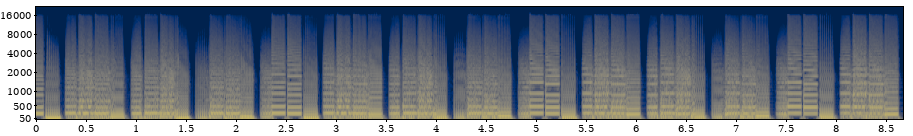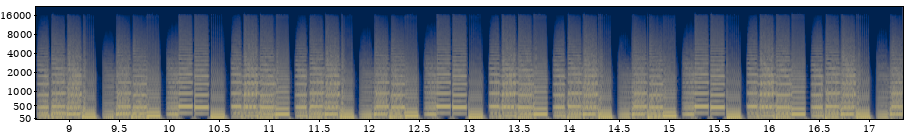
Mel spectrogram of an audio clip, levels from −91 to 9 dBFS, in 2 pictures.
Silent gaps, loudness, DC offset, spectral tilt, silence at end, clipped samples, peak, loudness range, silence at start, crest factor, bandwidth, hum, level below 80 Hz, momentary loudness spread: none; -21 LUFS; under 0.1%; -7.5 dB/octave; 0 s; under 0.1%; -8 dBFS; 1 LU; 0 s; 12 dB; 15.5 kHz; none; -28 dBFS; 2 LU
